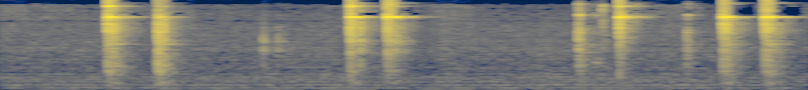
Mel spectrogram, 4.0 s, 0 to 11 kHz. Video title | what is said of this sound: Restauration d'un moteur euro 2 en 50 top noir (partie 2) | ça sonne bon donc je sais que c'est bon pour moi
